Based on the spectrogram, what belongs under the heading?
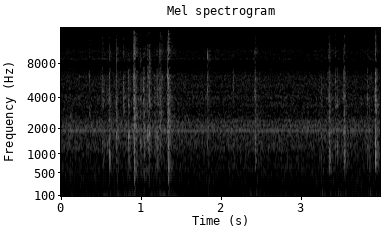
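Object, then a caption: Plastic computer keyboard. Fingertips type on a full-size gray and cream SHIPADOO K600 wired USB plastic keyboard with a hollow plastic case, resting on a desk mat. About 13 short, bright, clacky keystrokes come in uneven bursts with pauses between them, each dying away almost instantly over a faint steady hiss.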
